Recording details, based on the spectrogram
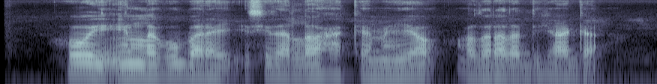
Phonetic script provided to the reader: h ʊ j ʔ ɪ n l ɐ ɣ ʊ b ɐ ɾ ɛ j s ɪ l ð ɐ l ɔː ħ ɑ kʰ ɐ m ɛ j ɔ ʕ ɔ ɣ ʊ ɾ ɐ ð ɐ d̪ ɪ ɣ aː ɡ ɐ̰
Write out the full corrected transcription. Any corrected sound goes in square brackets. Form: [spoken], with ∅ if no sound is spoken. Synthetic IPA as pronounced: h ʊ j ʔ ɪ n l ɐ ɣ ʊ b ɐ ɾ ɛ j s ɪ [∅] ð ɐ l ɔː ħ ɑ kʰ ɐ m ɛ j ɔ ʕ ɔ [ð] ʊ ɾ ɐ ð ɐ d̪ ɪ ɣ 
